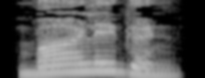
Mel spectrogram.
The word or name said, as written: ಬಾಲ್ಕನಿ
